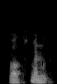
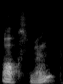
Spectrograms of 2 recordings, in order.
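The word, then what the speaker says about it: Volkmann: Voxman some people pronounce it at Voxman. actually it is pronounced foxman contraure due to contraure of eskeemic contraure of the flexor compartment.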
